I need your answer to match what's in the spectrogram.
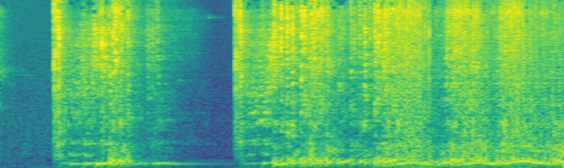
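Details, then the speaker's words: Chevy Nova four-door junkyard rescue, carburetor primed with cleaner, new accelerator cable, no exhaust pipes, just manifolds; catches, stumbles, settles into loud uneven rumble with raw exhaust bark, now running on fuel pump supply. "all right I think we're running on fuel from the fuel pump now all right so we got it running off a fuel pump that's good"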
